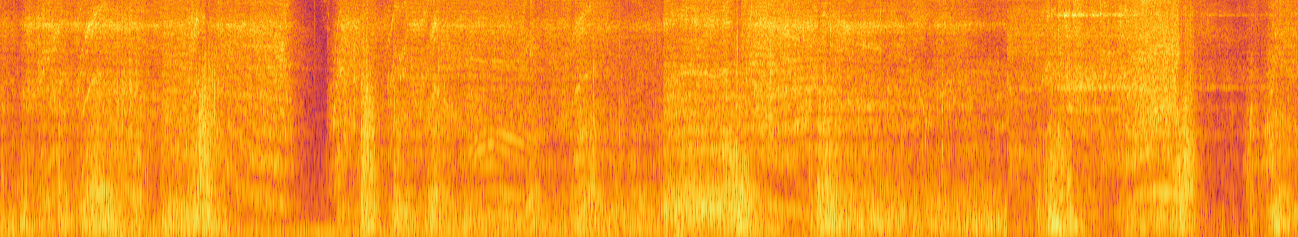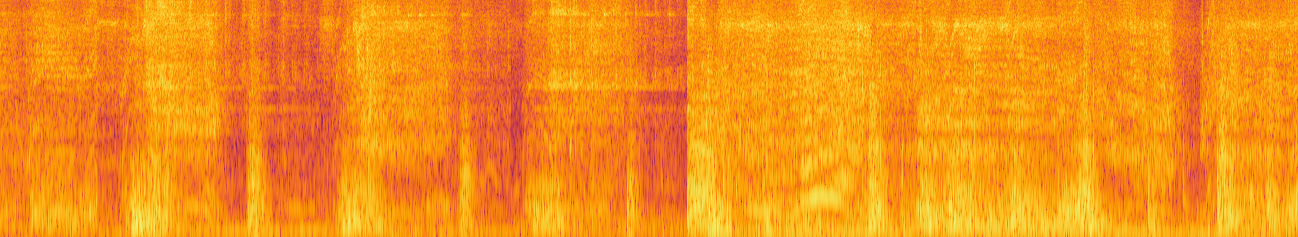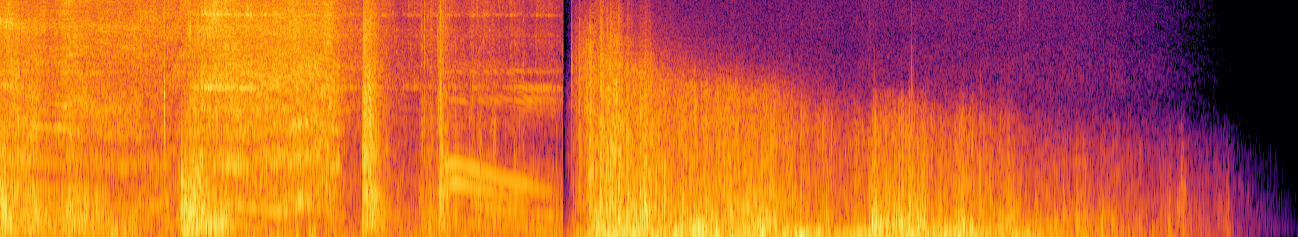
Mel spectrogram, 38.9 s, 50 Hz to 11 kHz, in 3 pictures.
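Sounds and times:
rc truck motor whining: 0.0 - 30.3
tyres crunching gravel: 0.0 - 33.0
sharp knocks: 21.6 - 22.8
deep thunder-like rumble: 31.7 - 38.4.

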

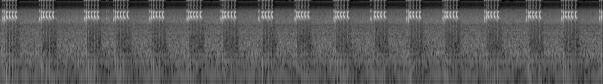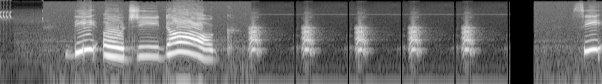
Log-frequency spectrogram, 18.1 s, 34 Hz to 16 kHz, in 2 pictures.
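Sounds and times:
crickets chirping: 0.0 - 9.4.

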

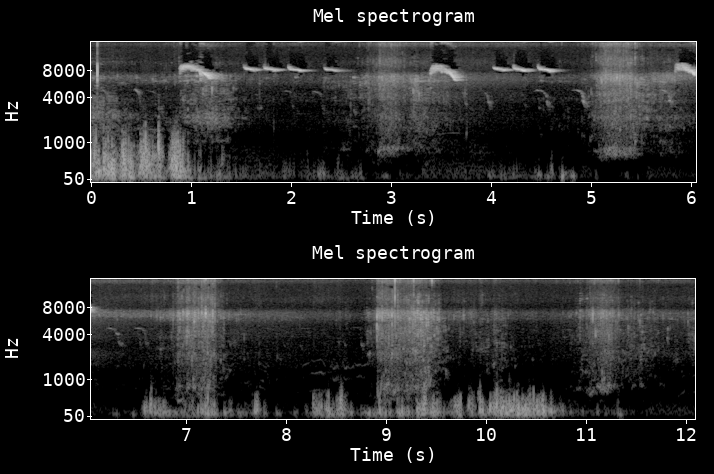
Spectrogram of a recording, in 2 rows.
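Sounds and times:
wind noise on microphone: 0.0 - 3.2, 4.0 - 5.4, 6.4 - 11.4
small birds chirping: 0.9 - 5.1, 5.7 - 6.6.

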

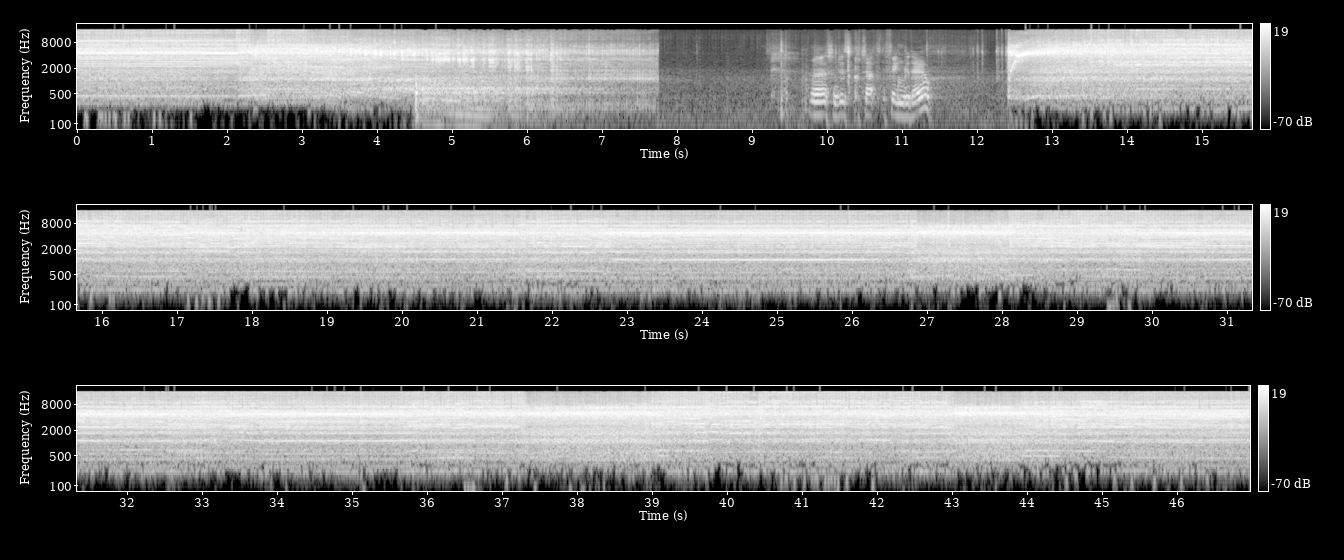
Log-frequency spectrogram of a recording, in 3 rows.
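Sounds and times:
angle grinder cutting steel: 0.0 - 7.8, 12.4 - 46.9.

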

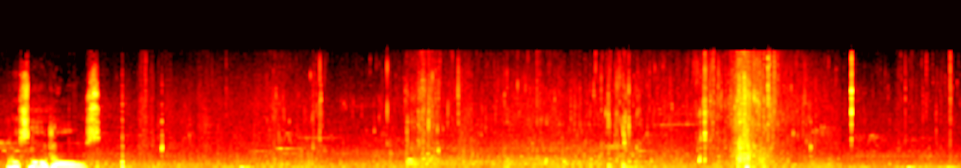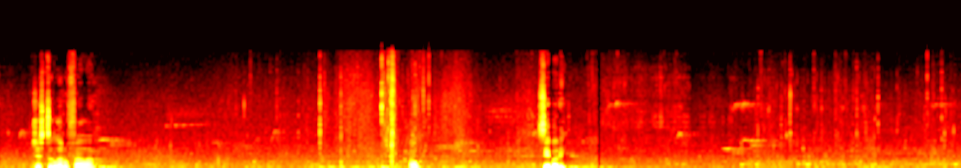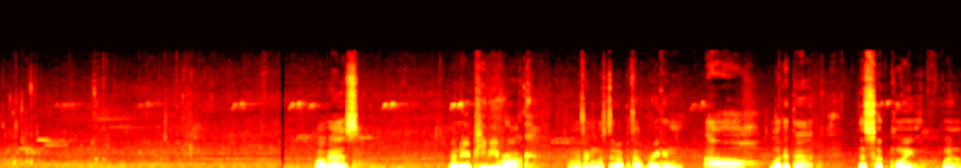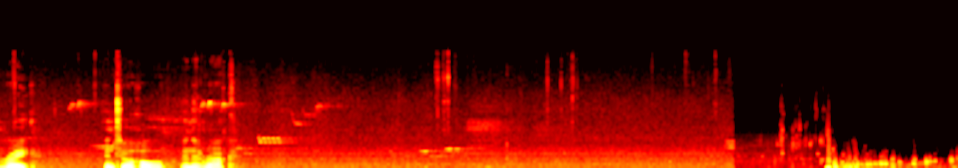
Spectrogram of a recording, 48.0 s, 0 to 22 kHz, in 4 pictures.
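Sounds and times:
running creek water: 0.0 - 48.0
fish splashing in landing net: 5.0 - 8.0, 8.7 - 10.0.

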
